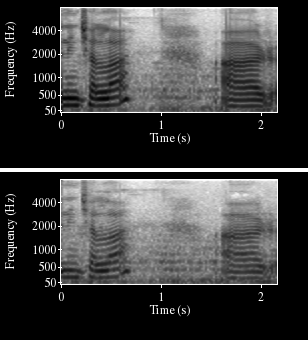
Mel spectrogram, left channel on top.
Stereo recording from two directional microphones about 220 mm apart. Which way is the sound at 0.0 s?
45° left (ahead or behind).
